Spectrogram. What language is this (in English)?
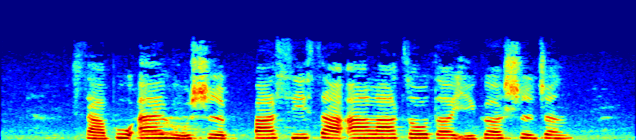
Chinese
